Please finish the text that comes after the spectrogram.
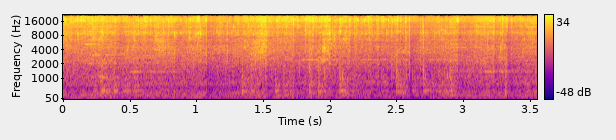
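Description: Garlic cloves, big and small, fry in oil in a pan over medium-low heat, giving a steady, dense sizzle and crackle that carries on without a break and without talk.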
